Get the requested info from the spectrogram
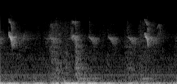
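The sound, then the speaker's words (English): A bird gives an alarm call: a series of short, sharp, repeated calls, several quick notes in succession, distinct over a low, steady background rumble. “327, alarm by 3-3.”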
